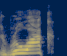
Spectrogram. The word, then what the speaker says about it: Ruach: Did you know that the Holy Spirit we pronounce as Ruach?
